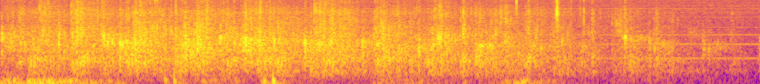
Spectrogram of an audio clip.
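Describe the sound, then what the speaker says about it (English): Applause from a conference audience, a dense patter of many hands clapping at moderate distance, steady throughout then thinning slightly toward the end. "Let's clap for him one more time."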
